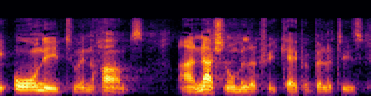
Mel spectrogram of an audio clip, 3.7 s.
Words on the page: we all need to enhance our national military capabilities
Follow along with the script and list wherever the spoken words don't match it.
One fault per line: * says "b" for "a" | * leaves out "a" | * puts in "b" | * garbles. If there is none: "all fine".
all fine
